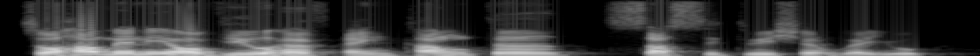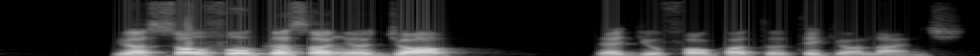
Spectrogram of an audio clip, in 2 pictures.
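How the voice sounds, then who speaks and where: A loud, high-pitched male voice, fairly quick, with lively intonation. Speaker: mental health trainer and speaker. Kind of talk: seminar talk. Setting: hall with live audience, mic.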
